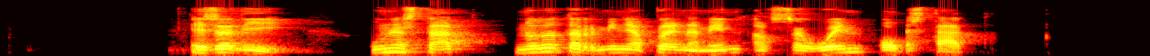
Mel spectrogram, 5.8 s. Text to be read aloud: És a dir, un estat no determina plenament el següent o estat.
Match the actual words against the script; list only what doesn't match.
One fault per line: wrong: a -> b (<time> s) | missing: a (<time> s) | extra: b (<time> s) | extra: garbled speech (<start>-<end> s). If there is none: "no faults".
no faults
